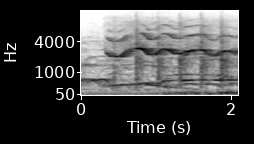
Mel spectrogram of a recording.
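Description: A high, slightly wavering whistle-like tone, held for about two and a half seconds, with a fainter steady lower tone beneath it.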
